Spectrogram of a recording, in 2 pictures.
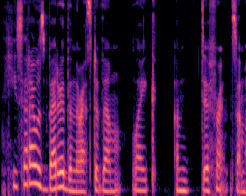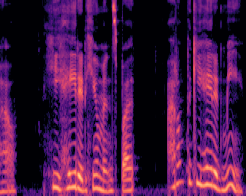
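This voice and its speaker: A woman's voice: medium pitch, expressive, moderate pace, creaky, dry recording, studio quality. A woman playing a guarded, self-doubting young trainee in an audio drama, hesitant and downbeat in naturalistic dialogue. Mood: troubled. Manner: hesitant, downbeat, clipped answers.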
